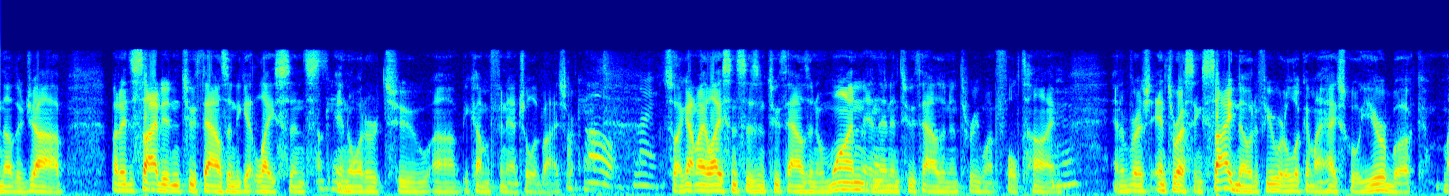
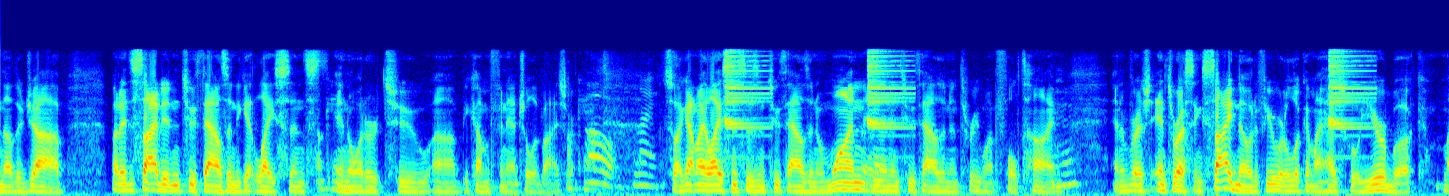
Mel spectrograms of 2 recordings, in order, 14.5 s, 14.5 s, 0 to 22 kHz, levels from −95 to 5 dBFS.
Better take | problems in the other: first | background sound (Gong); 3 dB below the speech

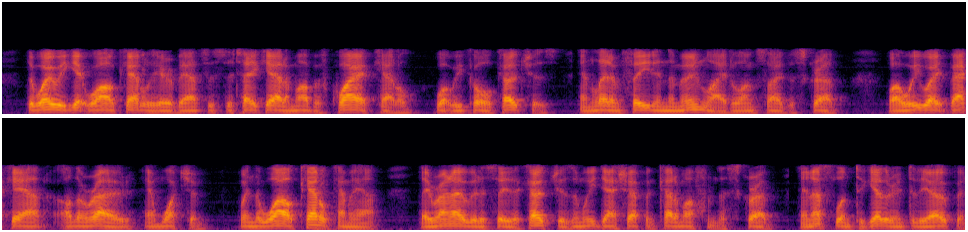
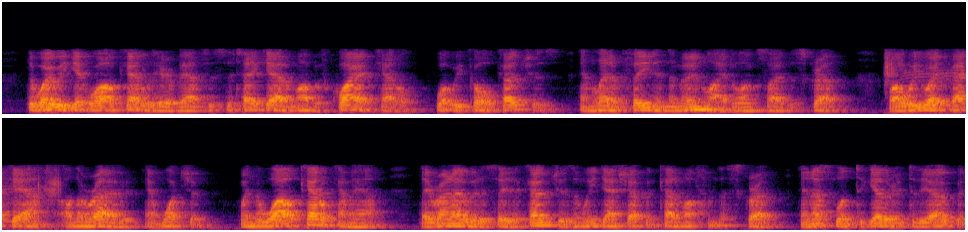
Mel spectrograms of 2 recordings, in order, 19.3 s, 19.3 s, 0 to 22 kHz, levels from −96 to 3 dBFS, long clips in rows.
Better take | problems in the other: first | background sound (Domestic sounds, home sounds); 16 dB below the speech // room echo; dies away in 0.6 s

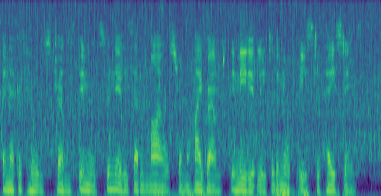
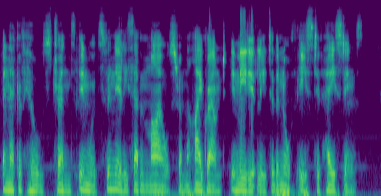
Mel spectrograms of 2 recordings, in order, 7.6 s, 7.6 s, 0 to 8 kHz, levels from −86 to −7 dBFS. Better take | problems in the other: second | background sound (Stream); 13 dB below the speech

